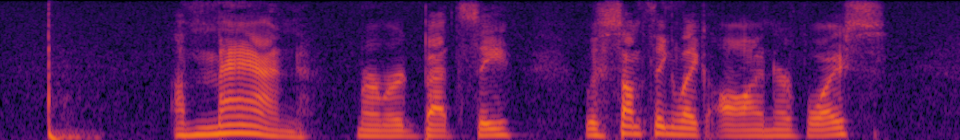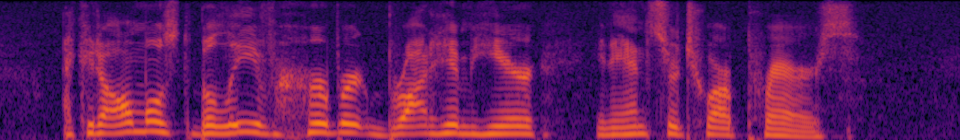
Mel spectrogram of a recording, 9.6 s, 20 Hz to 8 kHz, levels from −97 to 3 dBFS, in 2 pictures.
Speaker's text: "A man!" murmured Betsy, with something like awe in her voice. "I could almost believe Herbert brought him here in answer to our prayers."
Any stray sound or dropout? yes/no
yes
